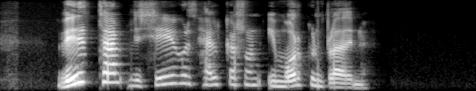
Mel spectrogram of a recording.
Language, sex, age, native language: Icelandic, female, 40-49, Icelandic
